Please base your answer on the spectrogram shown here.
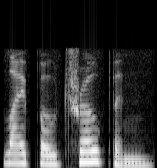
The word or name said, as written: lipotropin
